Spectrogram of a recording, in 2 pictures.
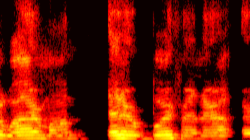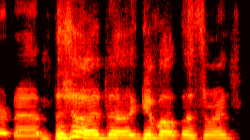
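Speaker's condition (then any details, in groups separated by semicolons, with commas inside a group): Friedreich's ataxia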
